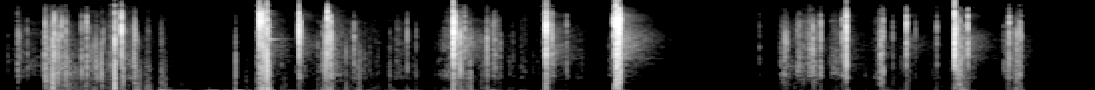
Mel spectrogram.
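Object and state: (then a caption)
Candy-coated chocolates clicking together. A large pile of small, solid, sugar-shell-coated chocolate M&Ms is stirred with a thin wooden stick. The candies click and rattle against each other in dense, bright bursts, with a short pause after about five seconds before the stirring resumes.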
